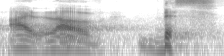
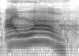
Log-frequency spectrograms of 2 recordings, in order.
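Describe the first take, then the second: First: Low, soft, slowly spaced words; hushed sincerity. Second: "love" pushed out strongly; emphatic declaration. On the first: Speaker confessing love of keynotes to audience, hushed and sincere. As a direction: drop right down and let the last word fall almost to a whisper. Same declaration repeated low, softly. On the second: Speaker telling audience what they enjoy, "love" loud and emphatic. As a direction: lean hard on "love", held and raised. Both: Real, not acted.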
